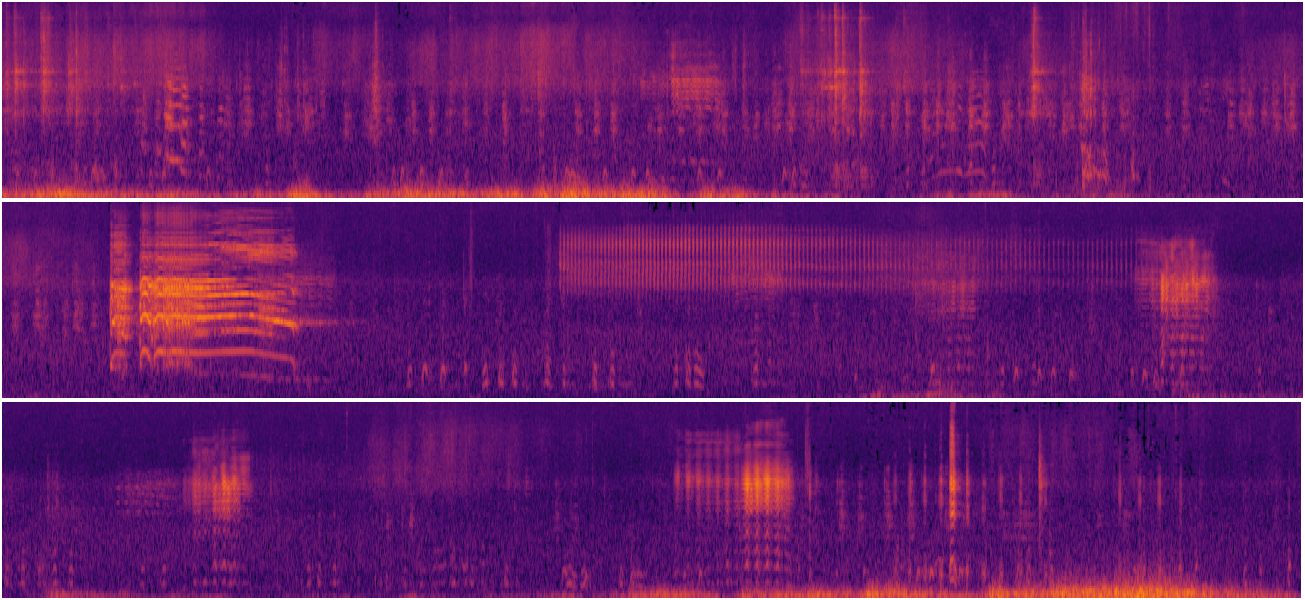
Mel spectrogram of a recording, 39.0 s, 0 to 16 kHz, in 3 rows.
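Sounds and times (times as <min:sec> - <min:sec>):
farm animal calls: 0:00.9 - 0:16.4, 0:17.0 - 0:34.1.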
